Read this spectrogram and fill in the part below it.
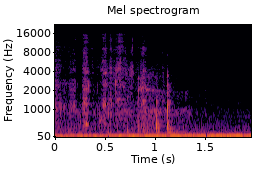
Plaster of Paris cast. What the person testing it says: you can tell that because it sounds hard when you tap it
